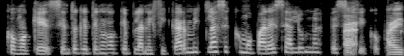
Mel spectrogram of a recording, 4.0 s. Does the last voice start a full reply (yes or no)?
yes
